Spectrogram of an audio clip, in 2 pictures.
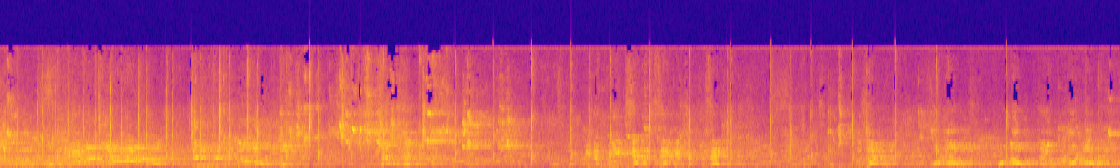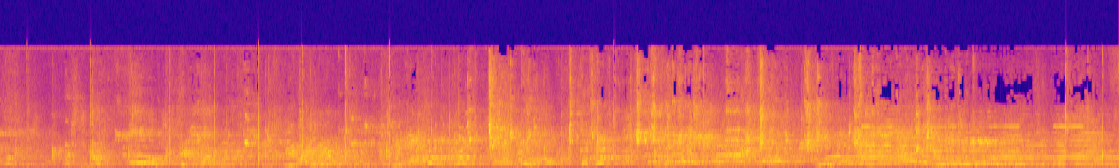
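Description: Spectators murmur and call out in a large echoing hall.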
